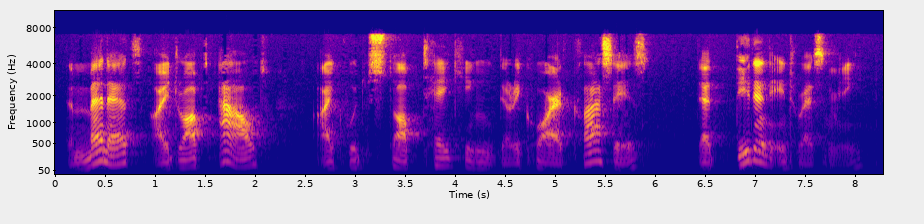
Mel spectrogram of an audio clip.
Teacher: the negative words take the primary stress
